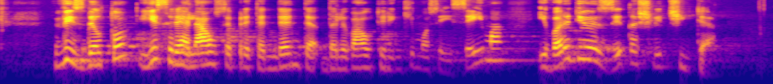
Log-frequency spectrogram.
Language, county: Lithuanian, Panevėžys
